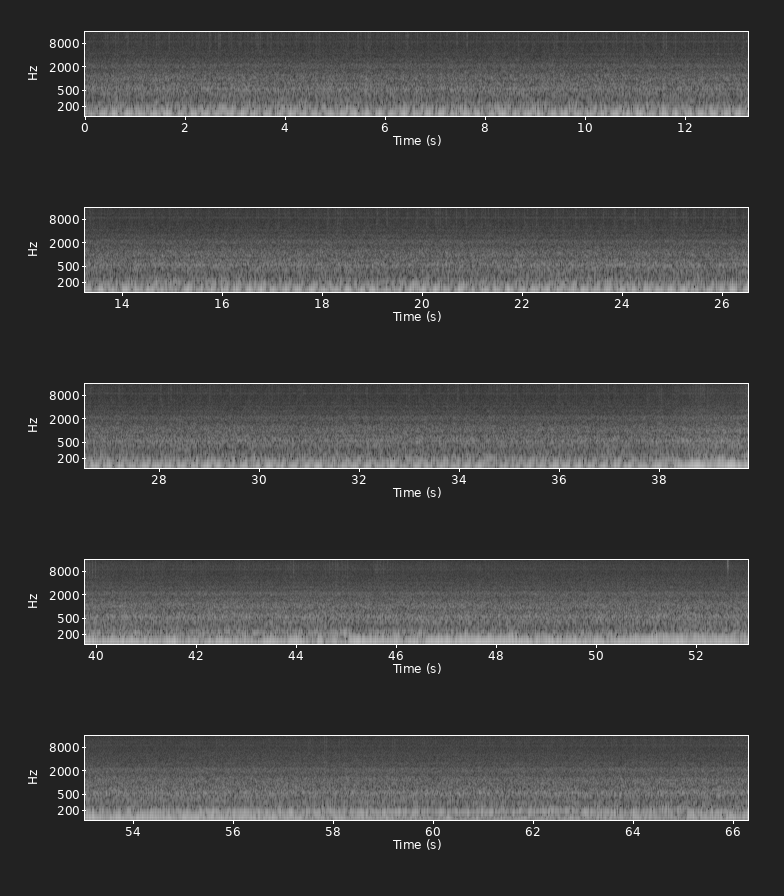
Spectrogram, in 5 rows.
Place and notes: Recordist: Ribbet Malone
Description: Outside the Marijos Church. Mostly ventilation noise. Recorded with ZOOM H2N Handy Recorder.
Nida, Lithuania, 27 July 2016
